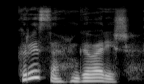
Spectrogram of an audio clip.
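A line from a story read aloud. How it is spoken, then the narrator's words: Calm reply. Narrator (Russian): спокойно отвечаю я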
